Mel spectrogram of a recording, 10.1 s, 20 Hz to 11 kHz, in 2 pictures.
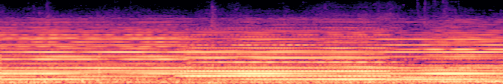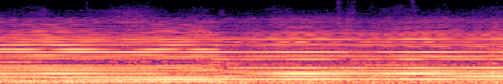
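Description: Prepared harmonium playing a sustained drone chord of reedy held notes, with some notes changing about 2, 4 and 7 seconds in. The loudness swells gently and evenly.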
